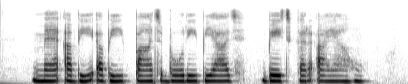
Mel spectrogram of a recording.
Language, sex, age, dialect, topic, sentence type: Hindi, female, 56-60, Marwari Dhudhari, agriculture, statement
